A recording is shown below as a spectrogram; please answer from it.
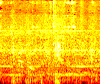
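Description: Nylon sleeping bag rustling in short bursts as a dog shifts and digs around underneath it, over a faint steady hum.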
